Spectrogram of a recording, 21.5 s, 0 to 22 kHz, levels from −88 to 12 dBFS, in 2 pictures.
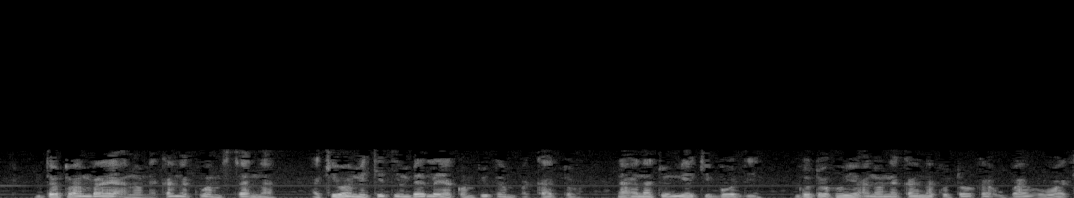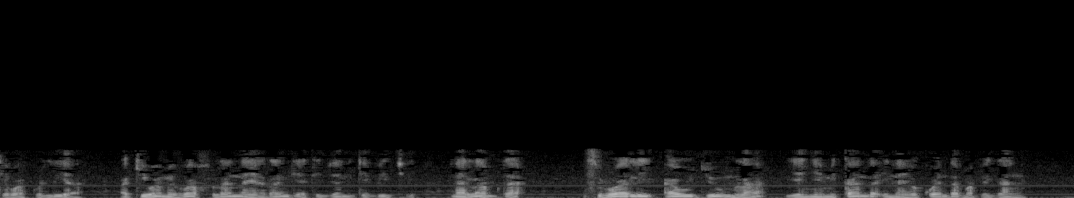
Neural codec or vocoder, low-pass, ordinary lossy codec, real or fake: none; 5.4 kHz; MP3, 24 kbps; real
